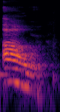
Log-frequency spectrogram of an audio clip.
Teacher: Burada H samit olsa da tələffüz zamanı hour deyirik. Yəni H tələffüz olunmur, ona görə an istifadə edirik.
